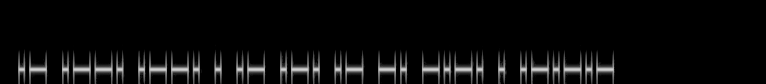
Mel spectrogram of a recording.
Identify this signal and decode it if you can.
Morse code, heard as a keyed tone, about 22 wpm, 700 Hz. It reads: APPEARANCE.
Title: Sentences from Top 1100 Words 22wpm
